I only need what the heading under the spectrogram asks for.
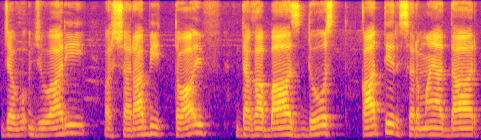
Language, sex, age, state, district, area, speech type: Urdu, male, 18-30, Bihar, Purnia, rural, spontaneous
